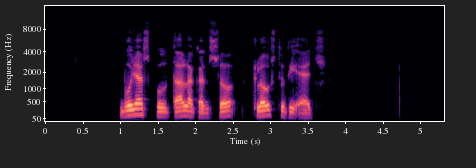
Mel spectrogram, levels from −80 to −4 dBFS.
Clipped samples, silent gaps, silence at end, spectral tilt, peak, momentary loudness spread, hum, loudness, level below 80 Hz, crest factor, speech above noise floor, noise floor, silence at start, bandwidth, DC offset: under 0.1%; none; 1.65 s; -5.5 dB/octave; -6 dBFS; 10 LU; none; -24 LUFS; -70 dBFS; 20 dB; 58 dB; -81 dBFS; 1 s; 8.4 kHz; under 0.1%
